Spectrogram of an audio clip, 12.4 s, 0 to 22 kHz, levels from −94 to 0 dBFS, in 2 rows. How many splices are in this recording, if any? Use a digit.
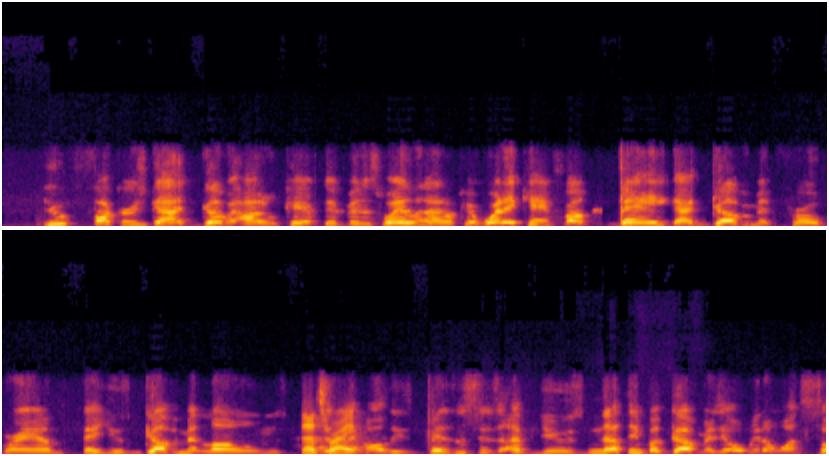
2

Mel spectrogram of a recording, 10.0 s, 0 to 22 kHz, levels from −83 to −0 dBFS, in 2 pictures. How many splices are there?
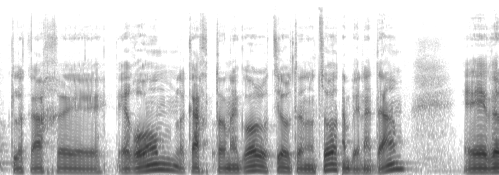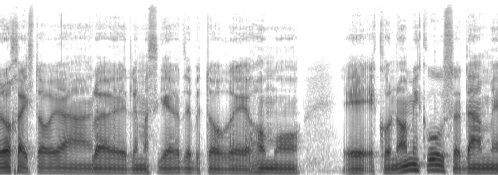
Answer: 3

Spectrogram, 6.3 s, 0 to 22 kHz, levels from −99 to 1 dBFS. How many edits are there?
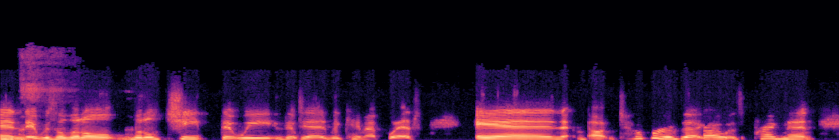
3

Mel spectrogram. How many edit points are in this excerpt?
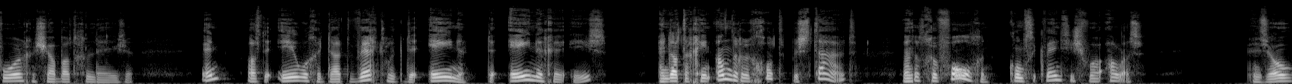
1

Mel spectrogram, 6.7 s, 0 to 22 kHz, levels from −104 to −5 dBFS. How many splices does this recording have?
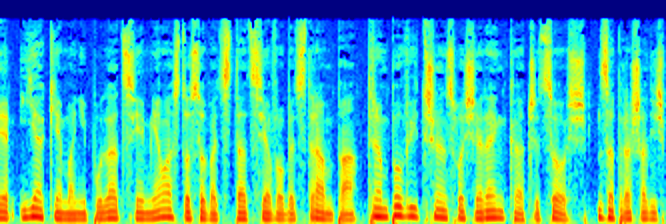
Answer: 1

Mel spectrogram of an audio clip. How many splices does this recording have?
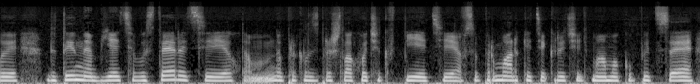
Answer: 4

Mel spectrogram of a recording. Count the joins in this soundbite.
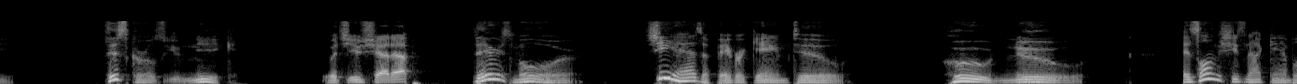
0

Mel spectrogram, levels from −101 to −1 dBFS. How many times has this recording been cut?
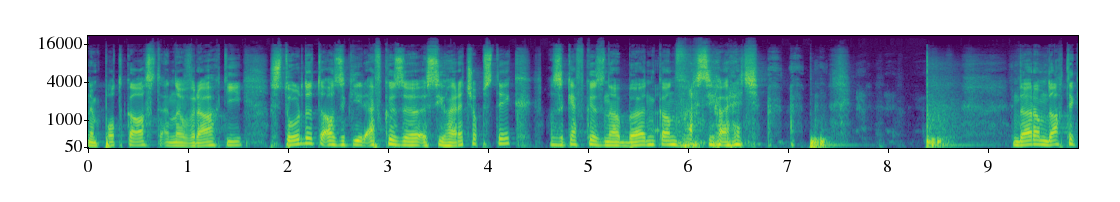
1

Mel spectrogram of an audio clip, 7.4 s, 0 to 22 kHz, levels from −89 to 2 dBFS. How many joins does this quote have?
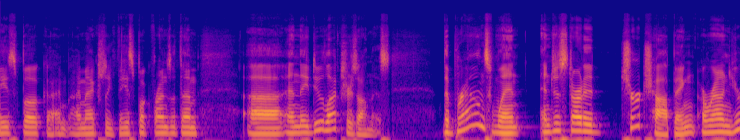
0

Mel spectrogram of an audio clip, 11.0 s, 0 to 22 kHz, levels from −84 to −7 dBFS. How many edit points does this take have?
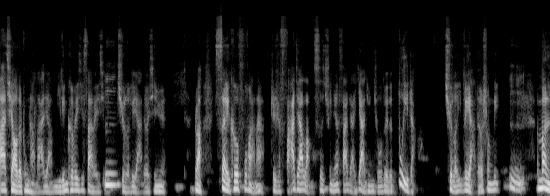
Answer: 0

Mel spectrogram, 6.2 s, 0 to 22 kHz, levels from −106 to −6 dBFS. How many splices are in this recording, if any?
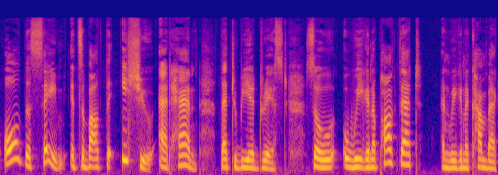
1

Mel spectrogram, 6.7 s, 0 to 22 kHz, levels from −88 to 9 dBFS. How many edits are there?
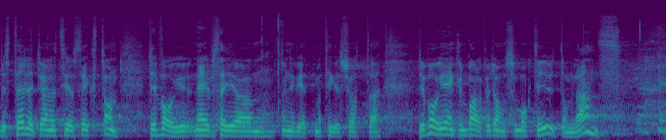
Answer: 0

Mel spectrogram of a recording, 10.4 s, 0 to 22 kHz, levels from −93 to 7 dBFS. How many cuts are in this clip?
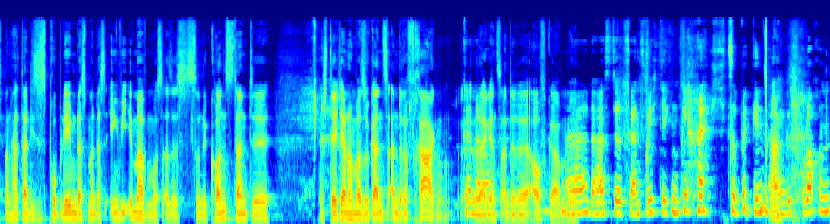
3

